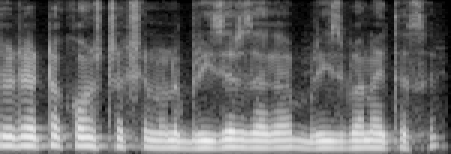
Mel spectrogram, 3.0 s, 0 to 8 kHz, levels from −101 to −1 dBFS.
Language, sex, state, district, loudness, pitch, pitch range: Bengali, male, Tripura, West Tripura, -15 LUFS, 140 Hz, 135-165 Hz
